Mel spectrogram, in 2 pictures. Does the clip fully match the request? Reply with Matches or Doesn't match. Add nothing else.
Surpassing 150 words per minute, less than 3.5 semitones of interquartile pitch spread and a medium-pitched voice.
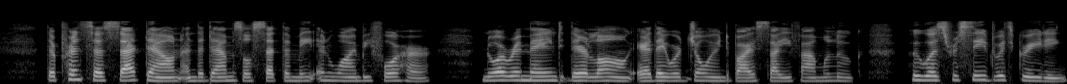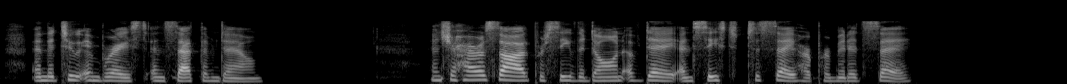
Doesn't match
